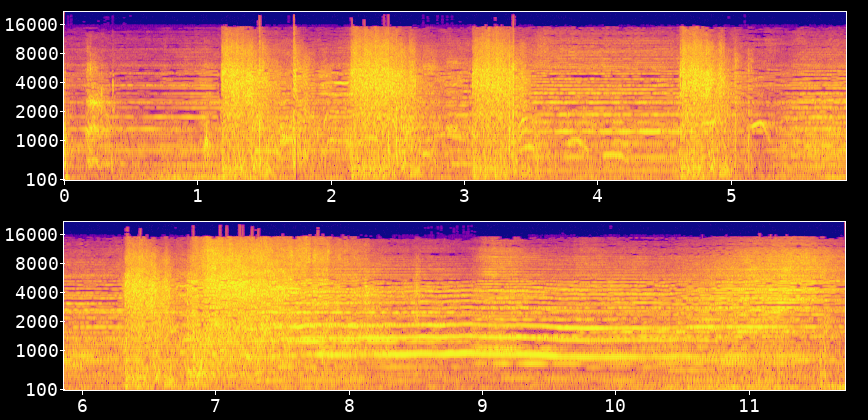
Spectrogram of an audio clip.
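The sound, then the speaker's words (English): Gunfire from the film RoboCop: several loud, sharp blasts burst out over the first seven seconds above a sustained musical drone, which carries on alone afterward. “He just shot him out the window.”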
